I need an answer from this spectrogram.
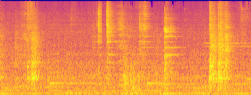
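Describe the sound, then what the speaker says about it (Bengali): A kadai is lifted off a gas stove and a tawa is set down on it, with a few clanking metal knocks and clinks in a quiet kitchen, with no talking. "কড়াইটা নামাবো আর তাওয়াটা বসাবো"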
